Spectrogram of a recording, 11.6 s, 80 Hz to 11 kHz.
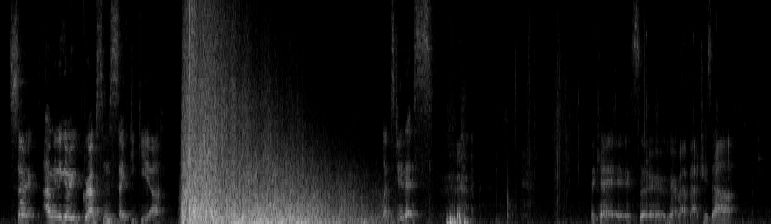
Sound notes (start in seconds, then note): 2.7 thunder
